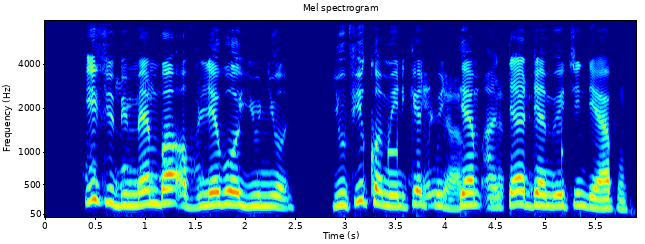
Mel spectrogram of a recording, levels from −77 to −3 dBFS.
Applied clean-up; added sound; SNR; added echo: neural mask model DeepFilterNet 3.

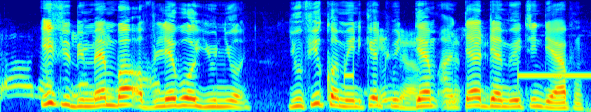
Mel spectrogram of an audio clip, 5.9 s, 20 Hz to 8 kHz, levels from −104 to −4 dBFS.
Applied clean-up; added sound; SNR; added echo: none; Telephone; 15 dB; none.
